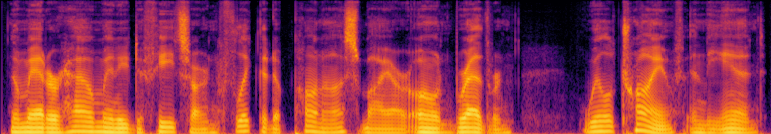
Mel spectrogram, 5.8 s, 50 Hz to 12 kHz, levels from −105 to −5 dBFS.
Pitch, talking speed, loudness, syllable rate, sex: 105 Hz, 185 wpm, -19 LUFS, 5.1 syllables/s, male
